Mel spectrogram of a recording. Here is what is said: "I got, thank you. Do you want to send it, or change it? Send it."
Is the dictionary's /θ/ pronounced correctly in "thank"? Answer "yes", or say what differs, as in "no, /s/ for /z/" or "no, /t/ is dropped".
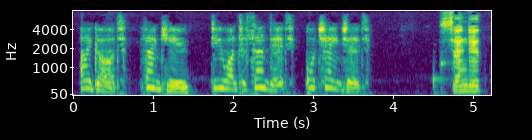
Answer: yes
